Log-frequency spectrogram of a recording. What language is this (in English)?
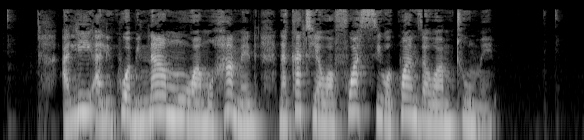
Swahili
